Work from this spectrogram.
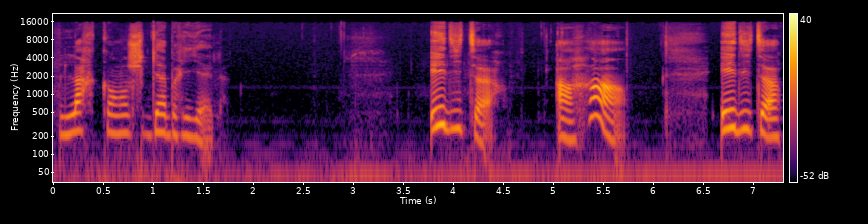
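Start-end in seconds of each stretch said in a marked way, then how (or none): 3.8-7.3 excited. Acted. Card word announced.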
